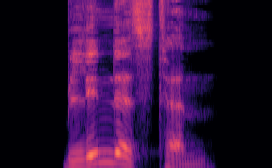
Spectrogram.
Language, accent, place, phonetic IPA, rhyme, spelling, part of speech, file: German, Germany, Berlin, [ˈblɪndəstəm], -ɪndəstəm, blindestem, adjective, De-blindestem.ogg
- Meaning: strong dative masculine/neuter singular superlative degree of blind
